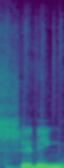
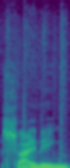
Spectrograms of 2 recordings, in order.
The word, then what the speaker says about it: Shinning: It is shinning, not shining, because of copyright holdment with Warner Brothers and Stephen King. So it is indeed shinning.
